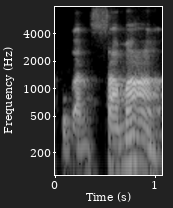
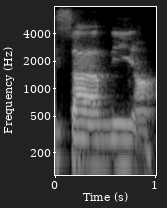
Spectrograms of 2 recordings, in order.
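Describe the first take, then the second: First: The vowel after the m is 'a'. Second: The vowel after the m is 'i'. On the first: The speaker calls it wrong. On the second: The speaker calls it right. "tapi sami'a"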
